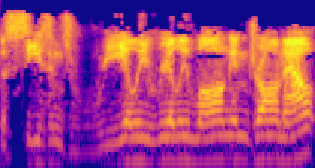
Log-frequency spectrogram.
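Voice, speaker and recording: Moderate pace and medium pitch from a man, a normal speaking voice. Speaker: podcaster and Magic: The Gathering personality. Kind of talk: casual interview chat.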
